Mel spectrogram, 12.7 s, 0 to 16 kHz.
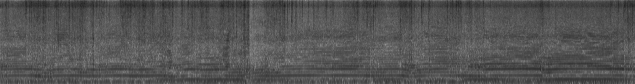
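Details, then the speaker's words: Ryobi P2006A 18V One+ brushed trimmer after string trimmed to proper length: steady high electric whir with line hum, dipping briefly under cutting load, normal running. "My string was a bit too long, that's why it was noisy like this. So, now that's the way it sounds like usually."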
